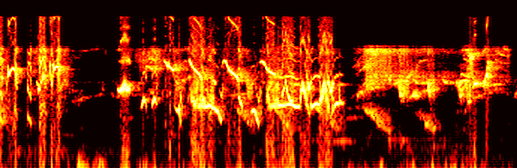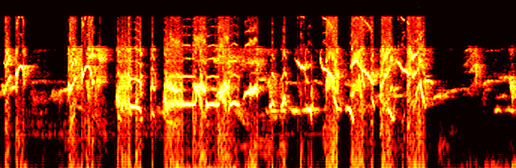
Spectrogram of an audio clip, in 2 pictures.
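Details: Caged Oriental magpie-robin singing aggressively in fighting mode, meant to provoke other magpie-robins: loud, dense bursts of harsh buzzy notes mixed with sharp whistled sweeps and rapid chattering phrases, briefly pausing then resuming.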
